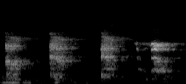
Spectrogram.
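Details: Child with pertussis (whooping cough): a paroxysm of three rapid coughs followed by a high-pitched crowing inspiratory whoop.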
